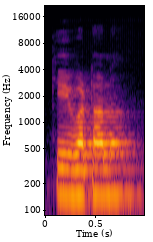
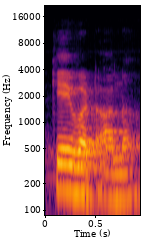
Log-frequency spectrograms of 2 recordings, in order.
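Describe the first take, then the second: No difference in how they are said.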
